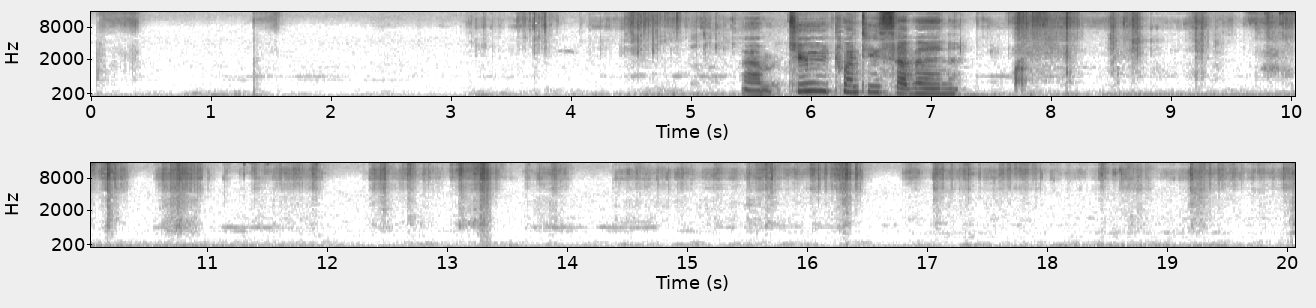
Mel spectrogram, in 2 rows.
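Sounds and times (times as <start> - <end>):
low steady hum: 0.0 - 20.0
jewelry clicks and rustles: 3.2 - 5.4, 7.3 - 20.0.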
